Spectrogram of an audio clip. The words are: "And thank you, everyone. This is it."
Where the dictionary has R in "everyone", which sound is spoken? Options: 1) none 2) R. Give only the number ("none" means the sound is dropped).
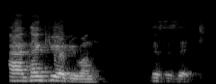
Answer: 2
